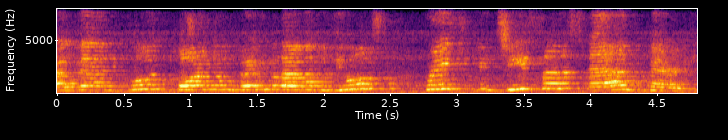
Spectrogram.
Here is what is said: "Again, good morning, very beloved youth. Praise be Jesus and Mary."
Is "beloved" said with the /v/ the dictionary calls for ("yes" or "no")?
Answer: no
